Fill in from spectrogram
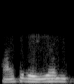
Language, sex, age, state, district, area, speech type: Hindi, male, 18-30, Madhya Pradesh, Gwalior, rural, conversation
